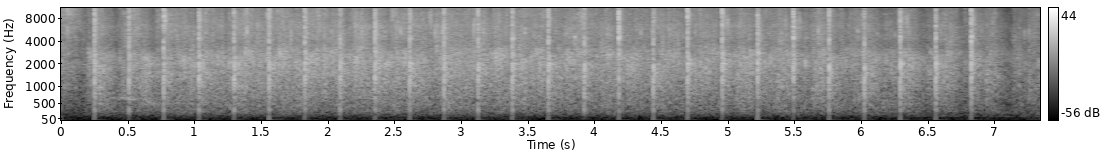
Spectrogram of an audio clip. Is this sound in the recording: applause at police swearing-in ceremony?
yes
